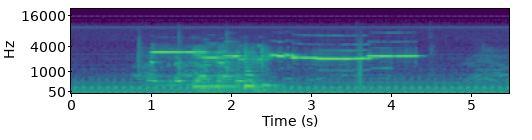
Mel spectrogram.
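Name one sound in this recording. A man shouts loudly into a microphone over loudspeakers.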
